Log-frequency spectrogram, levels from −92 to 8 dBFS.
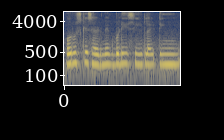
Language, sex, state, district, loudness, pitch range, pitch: Hindi, female, Haryana, Charkhi Dadri, -15 LUFS, 220-230 Hz, 225 Hz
